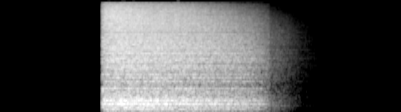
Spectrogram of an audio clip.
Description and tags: Steam sound made from scratch in Reaper.
noise, train, Steam, factory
